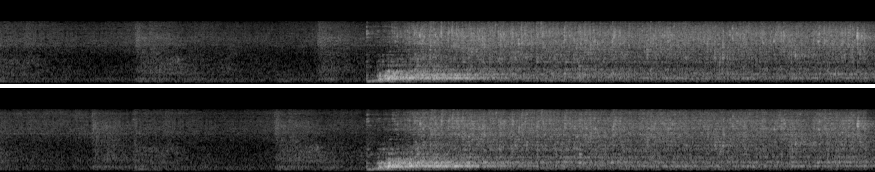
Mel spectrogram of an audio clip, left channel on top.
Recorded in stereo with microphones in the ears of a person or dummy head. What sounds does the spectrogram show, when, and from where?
3.7 s a toilet flushing: 15° left (ahead or behind), 1.0 m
